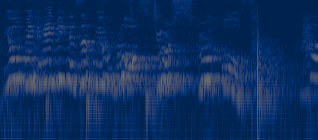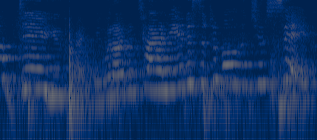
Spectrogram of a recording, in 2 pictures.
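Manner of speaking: loud, high, indignant English outburst; outraged, emphatic dressing-down; indignant rebuke. Acted. Accused guest rebukes her hostess.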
